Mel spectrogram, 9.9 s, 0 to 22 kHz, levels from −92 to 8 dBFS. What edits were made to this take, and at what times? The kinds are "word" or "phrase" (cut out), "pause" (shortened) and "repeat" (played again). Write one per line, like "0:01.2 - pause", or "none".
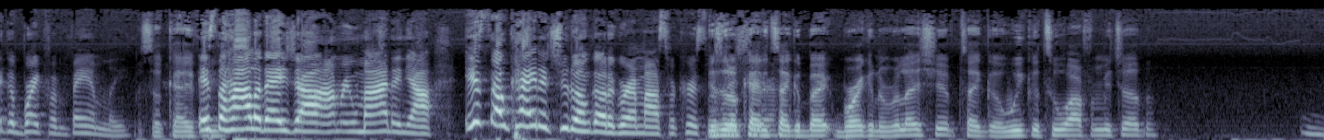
none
